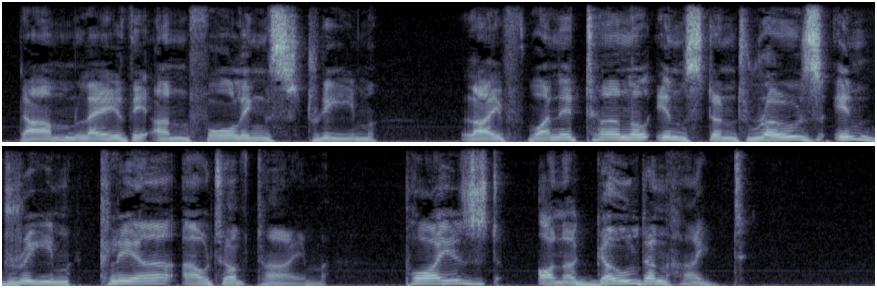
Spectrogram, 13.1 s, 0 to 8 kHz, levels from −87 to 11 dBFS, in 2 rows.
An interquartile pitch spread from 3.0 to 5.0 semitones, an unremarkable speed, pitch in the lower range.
No: average, 3.9 semitones; slow, 95 wpm; low, 130 Hz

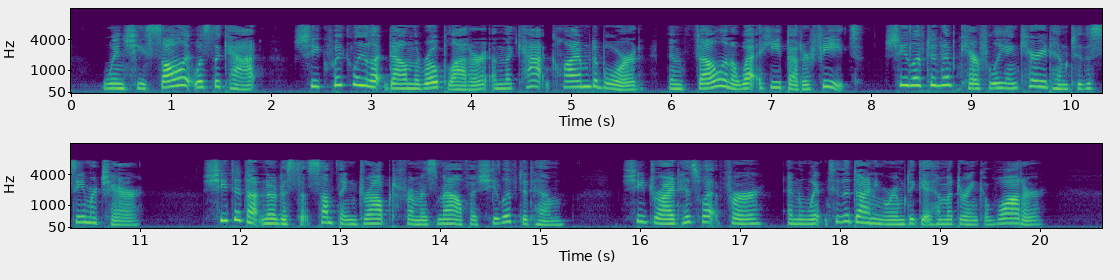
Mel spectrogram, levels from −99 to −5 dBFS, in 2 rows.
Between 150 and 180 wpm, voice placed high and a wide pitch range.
No: fast, 205 wpm; high, 205 Hz; wide, 5.8 semitones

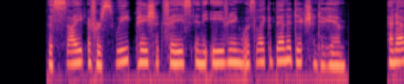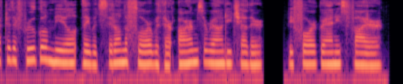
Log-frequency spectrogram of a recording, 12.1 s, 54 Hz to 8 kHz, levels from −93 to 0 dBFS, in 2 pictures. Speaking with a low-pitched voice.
No: high, 190 Hz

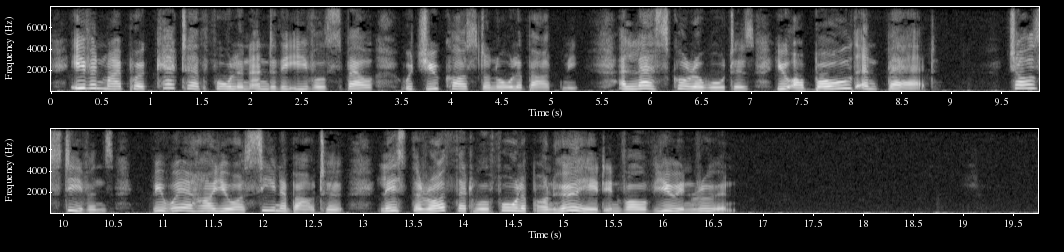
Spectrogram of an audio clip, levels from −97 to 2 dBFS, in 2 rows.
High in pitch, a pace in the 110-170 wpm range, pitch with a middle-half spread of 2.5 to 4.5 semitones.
Yes: high, 230 Hz; average, 145 wpm; average, 3.8 semitones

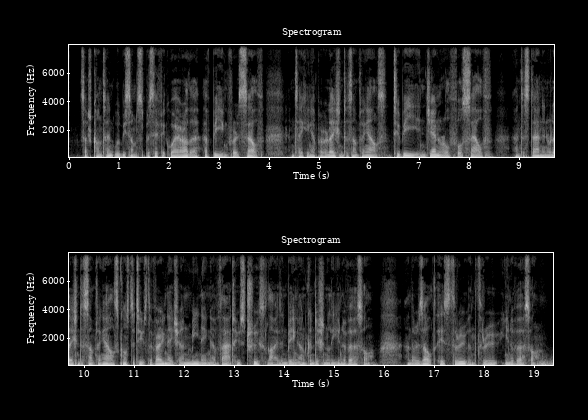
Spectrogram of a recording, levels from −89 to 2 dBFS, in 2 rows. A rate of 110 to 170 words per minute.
No: average, 190 wpm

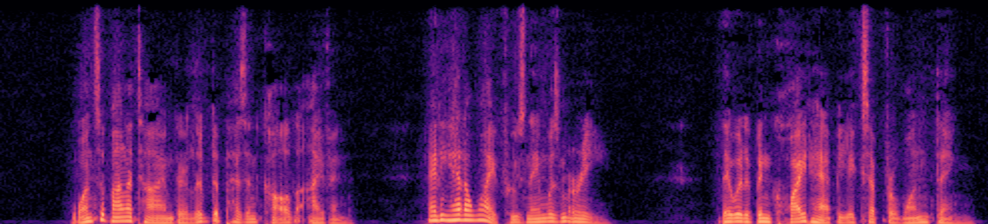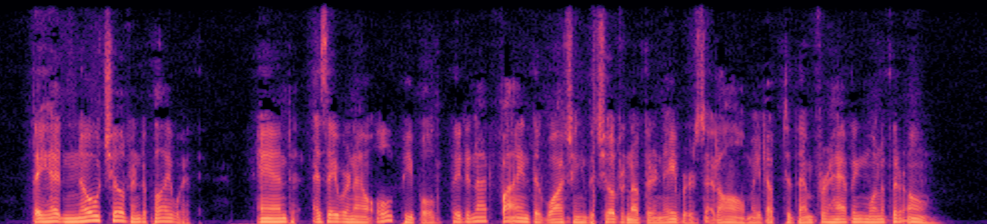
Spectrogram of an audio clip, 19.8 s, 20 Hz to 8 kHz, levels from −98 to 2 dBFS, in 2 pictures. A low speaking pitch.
Yes: low, 110 Hz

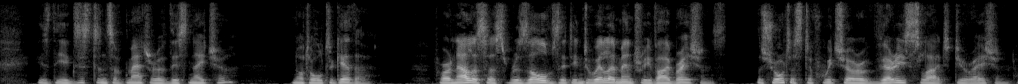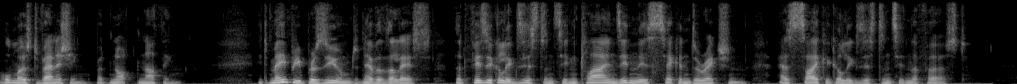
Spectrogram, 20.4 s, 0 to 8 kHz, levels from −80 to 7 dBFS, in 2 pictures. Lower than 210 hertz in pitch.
Yes: medium, 140 Hz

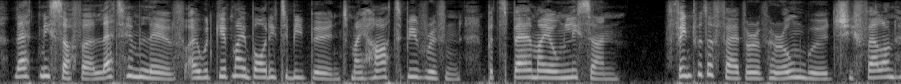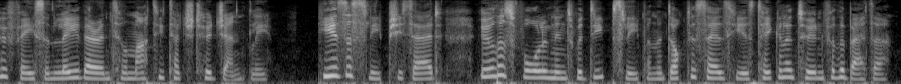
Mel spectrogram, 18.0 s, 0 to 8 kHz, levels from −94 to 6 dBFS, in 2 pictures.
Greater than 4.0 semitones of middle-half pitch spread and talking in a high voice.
No: average, 3.7 semitones; high, 225 Hz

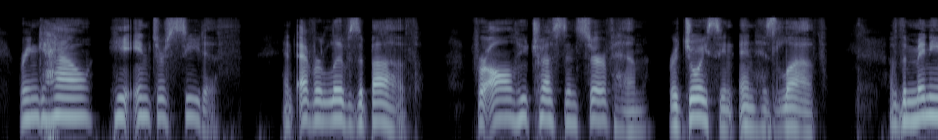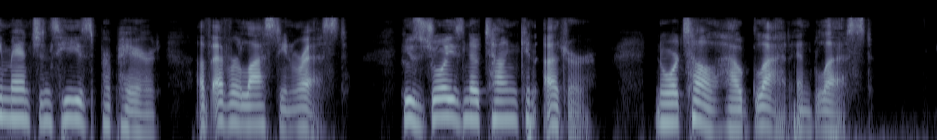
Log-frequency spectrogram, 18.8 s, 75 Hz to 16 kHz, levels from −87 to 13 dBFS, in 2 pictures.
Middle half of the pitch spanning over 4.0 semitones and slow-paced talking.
Yes: average, 5.2 semitones; slow, 130 wpm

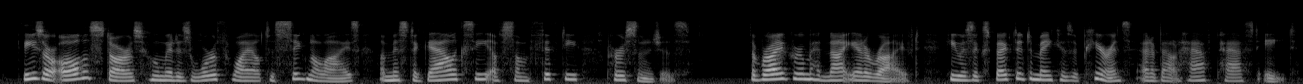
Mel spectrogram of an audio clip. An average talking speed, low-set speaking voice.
No: average, 170 wpm; high, 195 Hz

